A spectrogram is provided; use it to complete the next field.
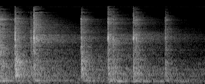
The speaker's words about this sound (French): Alors ce qu'on entend là, c'est le sondage des barreaux. Pour voir s'il y a un barreau qui n'a pas été scié. Ah, donc on passe sur la on barre. On passe avec une barre de sondage.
